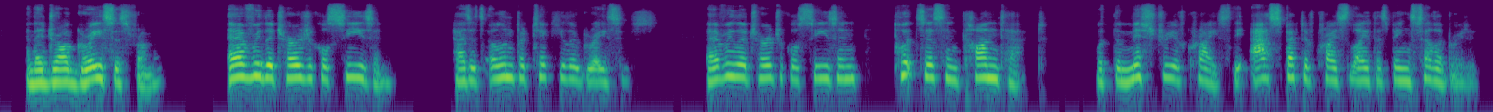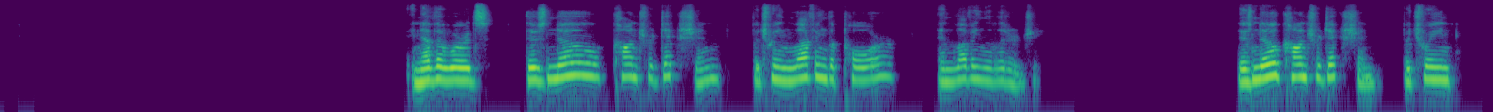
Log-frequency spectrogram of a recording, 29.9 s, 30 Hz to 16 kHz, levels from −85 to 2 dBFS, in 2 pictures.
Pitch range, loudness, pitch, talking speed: 170-210 Hz, -21 LUFS, 190 Hz, 105 wpm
